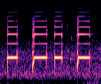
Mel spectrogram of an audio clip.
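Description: Four loud electronic beeps in quick succession from a metal detector speaker, clear steady tones with brief gaps, close to the listener, while gold detecting at a river.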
